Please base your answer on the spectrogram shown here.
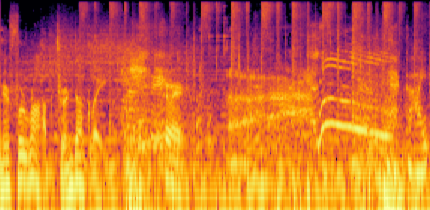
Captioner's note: hoots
